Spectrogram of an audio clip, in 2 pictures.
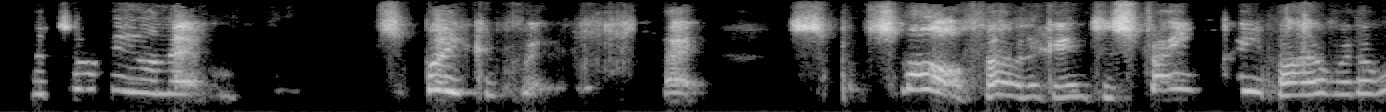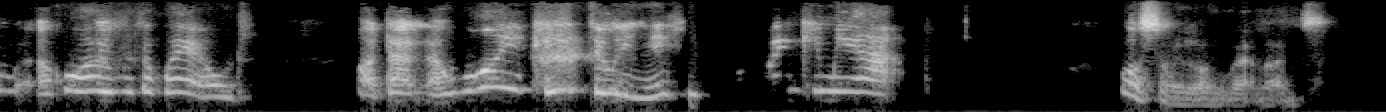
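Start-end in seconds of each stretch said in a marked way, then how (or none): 0.2-11.5 very high, grumbling, complaining dog voice. Imagining what his Jack Russell thinks of him: voicing his dog Mitzi. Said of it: "that's an impression you just did".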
